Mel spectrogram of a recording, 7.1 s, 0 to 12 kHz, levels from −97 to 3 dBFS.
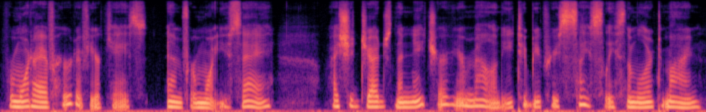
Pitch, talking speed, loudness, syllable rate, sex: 165 Hz, 230 wpm, -17 LUFS, 6.0 syllables/s, female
